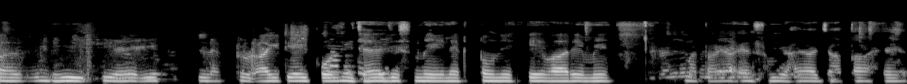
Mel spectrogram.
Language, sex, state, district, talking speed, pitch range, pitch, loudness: Hindi, male, Uttar Pradesh, Budaun, 110 wpm, 155-165 Hz, 155 Hz, -19 LUFS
